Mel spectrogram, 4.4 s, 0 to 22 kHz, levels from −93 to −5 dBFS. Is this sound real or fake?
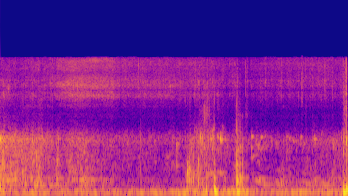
fake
